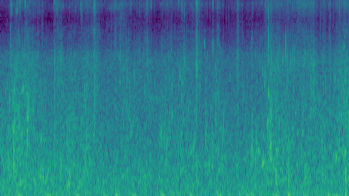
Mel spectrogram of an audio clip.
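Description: Shallow seawater sloshing and trickling around someone wading on a reef flat, with low wind rumble on the microphone. It is a steady, fairly quiet wash, with faint small splashes here and there.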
